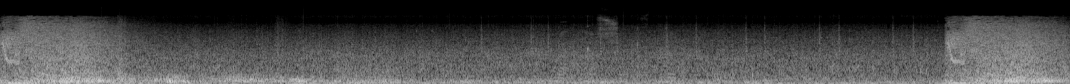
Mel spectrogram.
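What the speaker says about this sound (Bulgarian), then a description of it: "Ох, тази буря много ме дразни." A thunderstorm with heavy rain in the strategy game Empire Earth II, a loud, steady rushing roar with swells at the start and end while someone talks briefly over it.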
